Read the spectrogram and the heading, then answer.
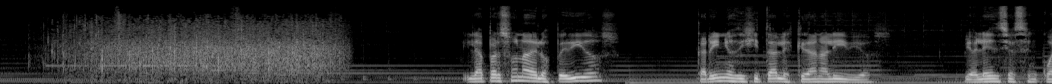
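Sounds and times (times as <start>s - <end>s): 
many hands clapping in the neighbourhood: 0.3s - 3.5s
speech: 4.7s - 6.2s, 7.0s - 8.9s, 9.6s - 10.5s.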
